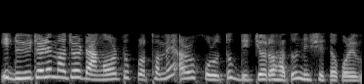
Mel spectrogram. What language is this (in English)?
Assamese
